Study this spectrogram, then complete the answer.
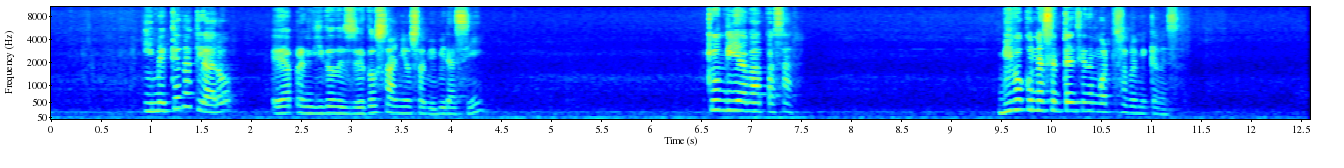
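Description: A middle-aged woman speaks earnestly and quietly, close by.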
